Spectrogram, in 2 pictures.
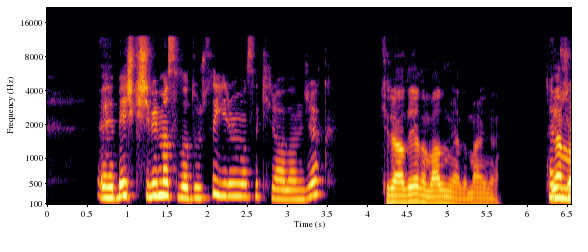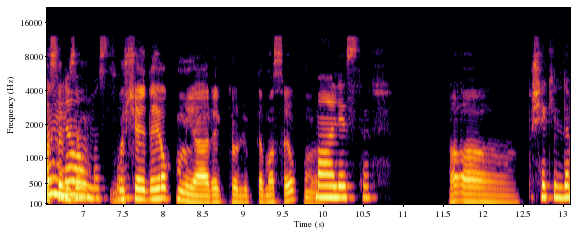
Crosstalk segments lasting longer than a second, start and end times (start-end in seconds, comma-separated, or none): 6.3-7.6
